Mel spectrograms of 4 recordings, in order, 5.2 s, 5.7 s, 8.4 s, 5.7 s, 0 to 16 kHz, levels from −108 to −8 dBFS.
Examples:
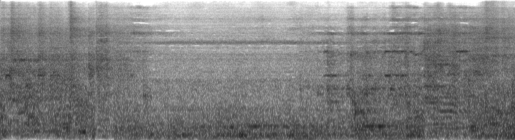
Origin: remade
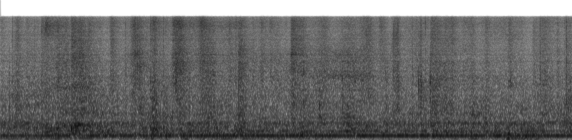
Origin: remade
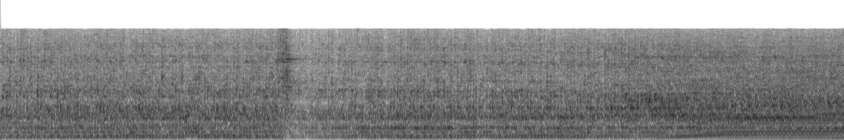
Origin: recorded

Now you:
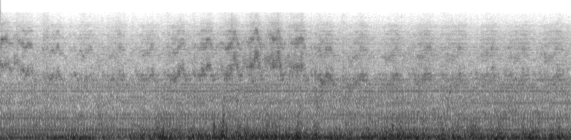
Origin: recorded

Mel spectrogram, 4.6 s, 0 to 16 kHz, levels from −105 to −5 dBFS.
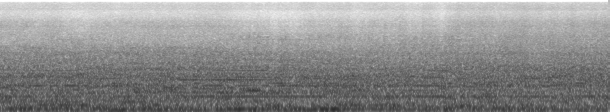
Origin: remade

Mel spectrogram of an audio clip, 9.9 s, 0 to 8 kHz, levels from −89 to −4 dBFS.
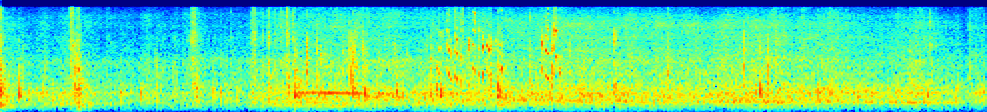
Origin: recorded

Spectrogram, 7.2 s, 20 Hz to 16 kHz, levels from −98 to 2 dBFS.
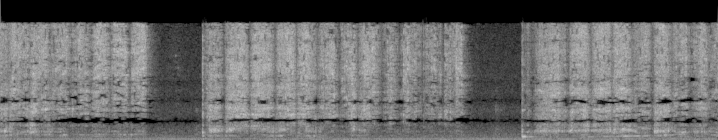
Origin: recorded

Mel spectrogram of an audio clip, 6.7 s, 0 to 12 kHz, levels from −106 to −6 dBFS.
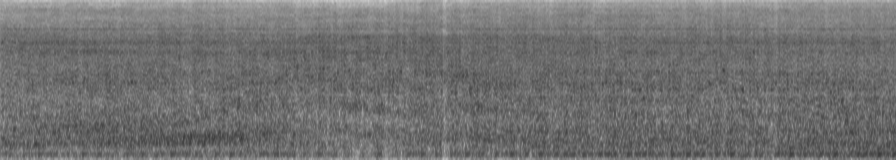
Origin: remade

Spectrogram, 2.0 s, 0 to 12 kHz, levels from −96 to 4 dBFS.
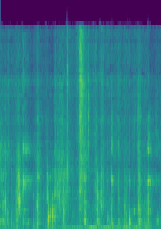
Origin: remade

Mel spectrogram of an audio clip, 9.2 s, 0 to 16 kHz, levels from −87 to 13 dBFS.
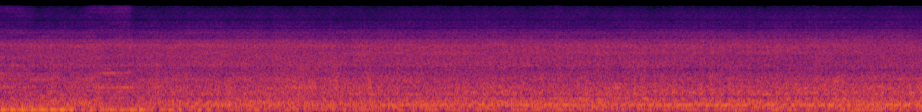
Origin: remade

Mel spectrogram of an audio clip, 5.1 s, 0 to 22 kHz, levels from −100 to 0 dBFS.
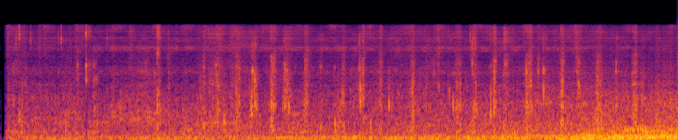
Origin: remade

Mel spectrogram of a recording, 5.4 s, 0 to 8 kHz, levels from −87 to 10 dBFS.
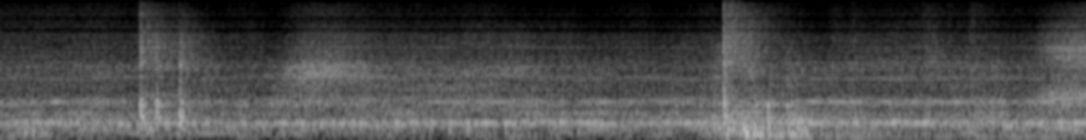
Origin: remade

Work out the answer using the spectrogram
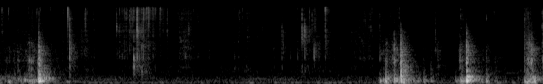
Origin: recorded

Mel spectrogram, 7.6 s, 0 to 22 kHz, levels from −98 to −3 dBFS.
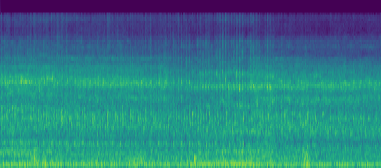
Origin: remade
